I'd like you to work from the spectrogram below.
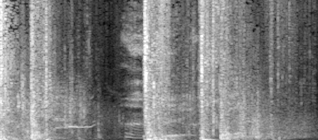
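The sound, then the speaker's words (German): Gunfire outside a house as zombies are shot down: several sharp, loud bursts, irregularly spaced, with quieter rumbling and squeaky sounds between them. “Vorsichtig geht er die Treppe des Kellers hoch, um nachzusehen, woher die Schüsse kommen. Er öffnet die Tür und geht langsam in den Gang des Hauses, während die Zombies draußen niedergeschossen werden.”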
